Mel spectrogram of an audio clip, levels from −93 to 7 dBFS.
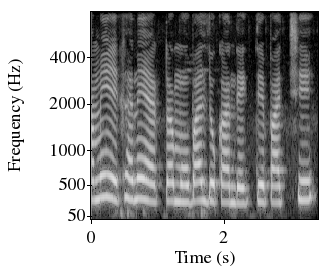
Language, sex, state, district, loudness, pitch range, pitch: Bengali, female, West Bengal, Alipurduar, -13 LUFS, 250-290 Hz, 265 Hz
